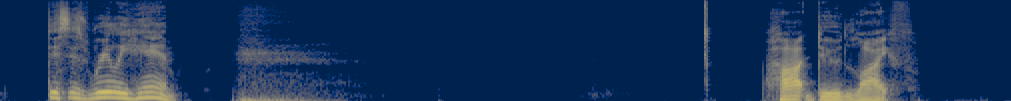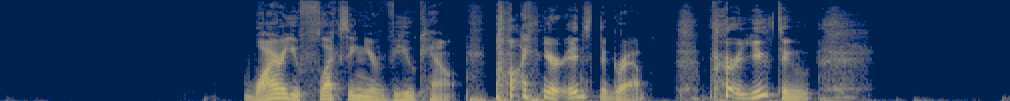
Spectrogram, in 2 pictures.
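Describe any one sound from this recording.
A young man talks with animation close to a microphone, in bursts with pauses.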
